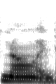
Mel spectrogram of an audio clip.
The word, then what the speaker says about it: New Orleans: It's Nolans, y'all.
